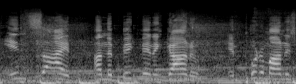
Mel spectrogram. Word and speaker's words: Ngannou: Let me make sure I pronounce these names right because the pronunciation police Brian Stan just slaughtered it. Francis Ngannou.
